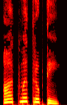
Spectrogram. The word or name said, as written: ಆತ್ಮತೃಪ್ತಿ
